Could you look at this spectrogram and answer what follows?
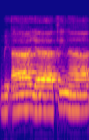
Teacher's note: آیا اور نا یہ بھی 2 حرکات لمبا کریں گے. مد اصلی ہیں، آ مد بدل، یا کھڑا زبر قائم مقام مد اصلی، نا الف مدہ مد اصلی.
